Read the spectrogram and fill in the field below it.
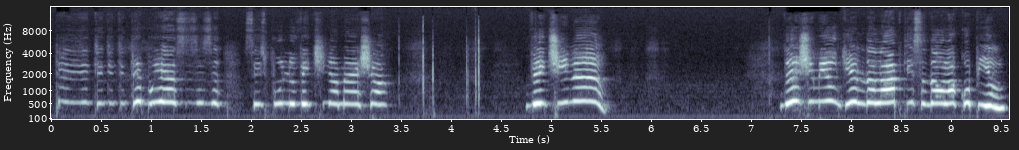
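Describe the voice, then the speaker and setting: A shrill, stammering, weepy young bride-show winner. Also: female voice, flat delivery, few pauses, darkish tone, highs cut off. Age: young adult. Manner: stuttering, repeating syllables, near tears. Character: giddy, tearful young female reality-show winner who stutters and loses words. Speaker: interviewee. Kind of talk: comedic sketch acting.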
